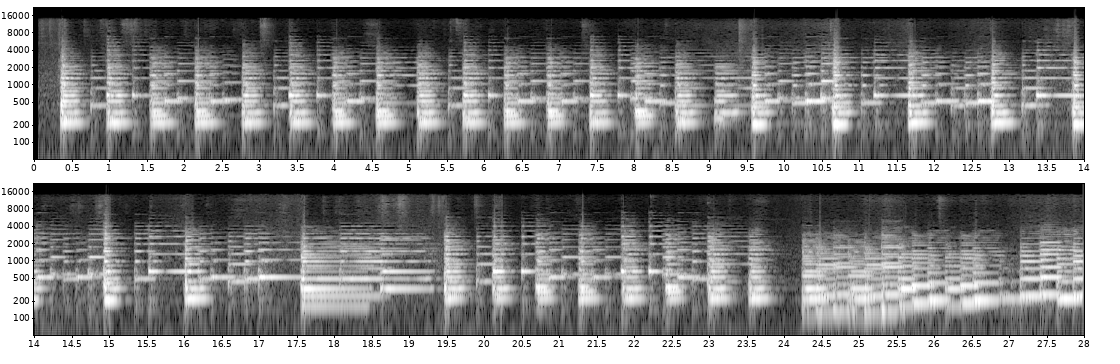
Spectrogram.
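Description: A Yamaha piano played as a solo piece: evenly paced notes over a repeated bass figure, a chord held for about two seconds about two-thirds through, then, after a brief break, runs of notes climbing in pitch near the end.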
